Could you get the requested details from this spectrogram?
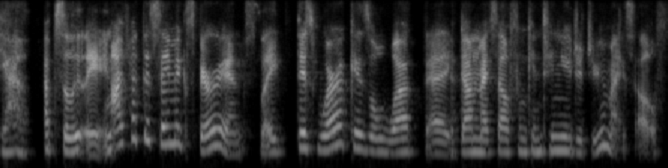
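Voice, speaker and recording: On a very clean recording with a silent background, a woman with an Australian accent talks at a moderate pace, hardly pausing, with lively intonation and medium pitch. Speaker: leadership coach. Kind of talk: interview.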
